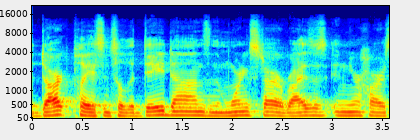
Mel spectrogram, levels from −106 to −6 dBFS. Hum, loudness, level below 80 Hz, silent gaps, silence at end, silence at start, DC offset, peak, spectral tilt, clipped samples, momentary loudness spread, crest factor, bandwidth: none; -24 LUFS; -58 dBFS; none; 0 s; 0 s; under 0.1%; -6 dBFS; -6.5 dB/octave; under 0.1%; 6 LU; 18 dB; 13.5 kHz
